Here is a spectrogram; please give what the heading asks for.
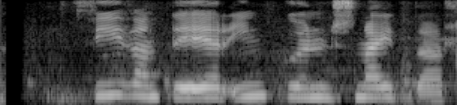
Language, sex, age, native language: Icelandic, male, 10, Icelandic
